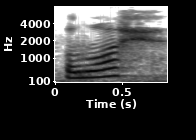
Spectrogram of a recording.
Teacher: ہا کو را سے ملائیں گے، را کے اوپر ہے زبر تو را کو موٹا کریں گے اور آگے ہا سے ملائیں گے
